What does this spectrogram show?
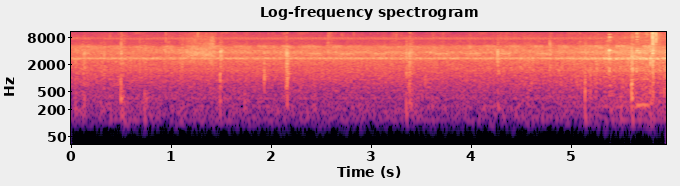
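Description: Rain pattering on a tent shelter, a steady hiss with many scattered drops ticking on the fabric, growing a little heavier near the end. A thin steady high tone sits underneath.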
